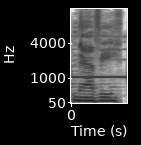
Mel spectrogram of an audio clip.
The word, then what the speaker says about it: Navi: I almost want to continue saying Navi because there's something hilarious about watching assumably full-grown people melt down in the comments section over my pronunciation of a fictional word. But alas, I will pronounce it Navi.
